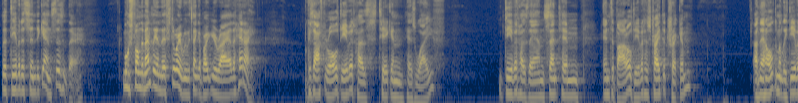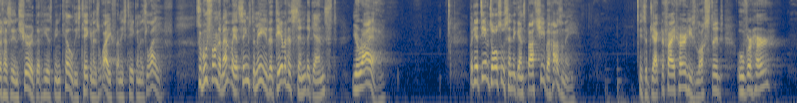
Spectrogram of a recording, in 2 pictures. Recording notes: This is the recording of the Bible reading and sermon from our evening service on Sunday 16th April 2023.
